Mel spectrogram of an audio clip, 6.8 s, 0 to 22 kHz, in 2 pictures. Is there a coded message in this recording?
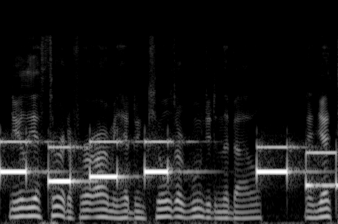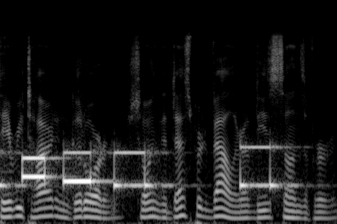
Yes: DTMF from 0.0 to 6.1 s, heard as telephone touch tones, dialled by hand, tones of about 260 ms, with room echo and speech in English. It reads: D6CD #2752 3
